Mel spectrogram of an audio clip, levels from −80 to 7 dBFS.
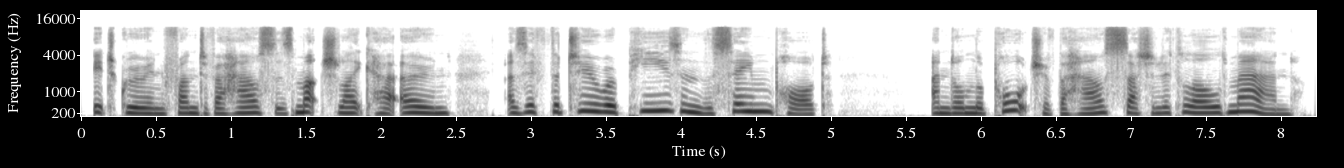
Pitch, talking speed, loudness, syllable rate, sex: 215 Hz, 250 wpm, -18 LUFS, 5.5 syllables/s, female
